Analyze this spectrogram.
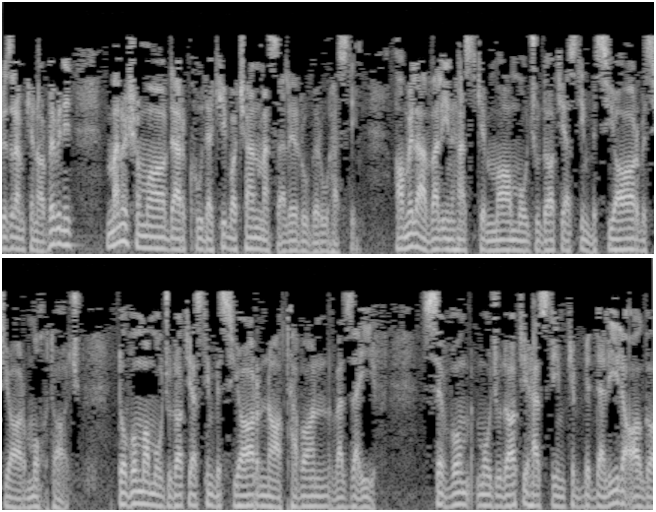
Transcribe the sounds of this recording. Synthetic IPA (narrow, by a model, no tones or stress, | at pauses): bezɒɾæmcʰe̞nɒːɾbe̞biːniːd̪̚ | mænoʃomɒːd̪æɾkʰuːd̪æcʰiːbɒːt͡ʃʰænd̪mæsʔæ̰leɾuːbe̞ɾuːɦæ̰st̪ḭːm | ʔɒːme̞leævːæliːnɦæst̪cʲʰe̞mɒːmoːd͡ʒuːd̪ɒːt̪ʰiːhæst̪iːmbe̞sijɒːɾbe̞sjɒːɾmoht̪ʰɒ̰ːd͡ʒ | d̪̥ovːo̞mːɒːmoːd͡ʒuːd̪ɒːt̪ʰiːhæst̪iːmbe̞sjɒːɾnɒːt̪ʰævɒːnvæzæʔiːf | se̞vːomːoːd͡ʒuːd̪ɒːt̪ʰiːɦæst̪iːmcʰe̞be̞d̪æliːlḛʔɒːɡɒː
